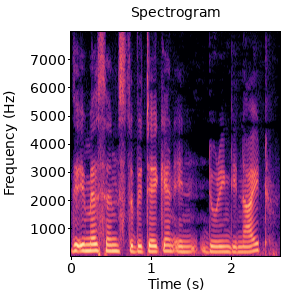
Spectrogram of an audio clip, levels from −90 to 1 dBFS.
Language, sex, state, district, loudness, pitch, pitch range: English, female, Arunachal Pradesh, Papum Pare, -14 LUFS, 200 Hz, 190-215 Hz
